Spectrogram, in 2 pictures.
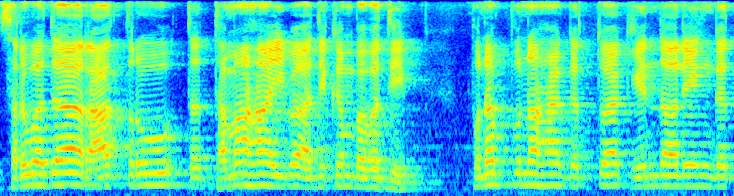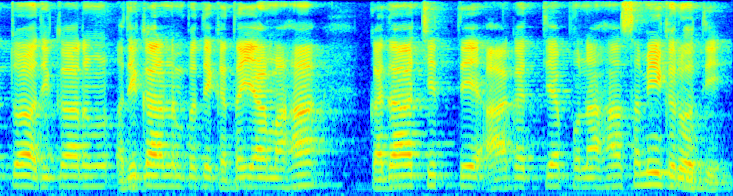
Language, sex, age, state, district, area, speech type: Sanskrit, male, 60+, Karnataka, Shimoga, urban, spontaneous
